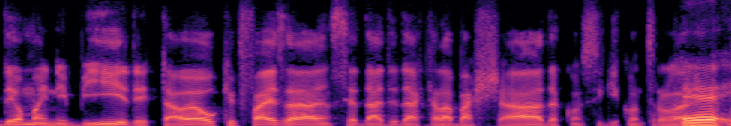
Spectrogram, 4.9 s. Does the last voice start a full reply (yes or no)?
yes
